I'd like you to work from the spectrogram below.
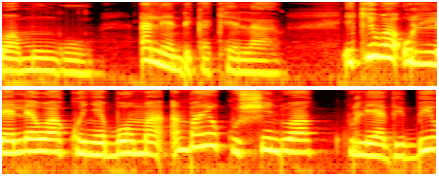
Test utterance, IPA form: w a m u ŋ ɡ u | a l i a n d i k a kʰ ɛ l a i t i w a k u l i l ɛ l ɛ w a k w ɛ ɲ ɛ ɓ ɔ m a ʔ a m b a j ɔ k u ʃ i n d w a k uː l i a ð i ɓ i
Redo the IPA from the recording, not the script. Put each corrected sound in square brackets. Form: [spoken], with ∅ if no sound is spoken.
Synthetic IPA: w a m u ŋ ɡ u | a l i a n d i k a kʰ ɛ l a i [k] i w a [ʔ] u l i l ɛ l ɛ w a k w ɛ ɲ ɛ ɓ ɔ m a ʔ a m b a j ɔ k u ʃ i n d w a k [u] l i a ð i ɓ i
